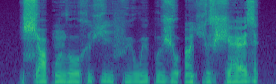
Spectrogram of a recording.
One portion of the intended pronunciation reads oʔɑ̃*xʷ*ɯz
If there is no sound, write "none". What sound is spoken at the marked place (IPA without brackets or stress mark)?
ç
